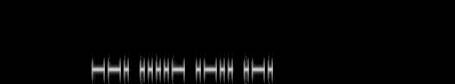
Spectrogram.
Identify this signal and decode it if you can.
Morse code, heard as a keyed tone, about 30 wpm, 700 Hz. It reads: G4LR
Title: DXCC-100 Call Signs - 4 Characters - Repeated 2x - 30wpm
